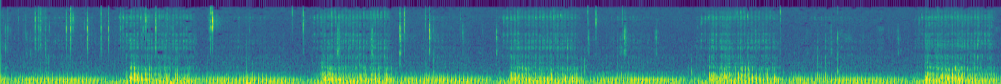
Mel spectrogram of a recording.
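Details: Polina, a British Shorthair mother of three newborn kittens three days old, purrs as she hugs them; a low pulsing drone with louder phases around every two seconds and scattered small clicking sounds.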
